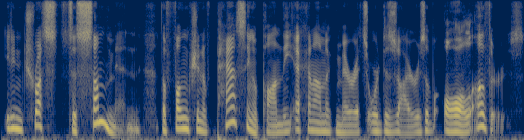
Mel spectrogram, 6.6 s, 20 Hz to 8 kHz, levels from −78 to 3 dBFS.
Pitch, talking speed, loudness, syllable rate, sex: 155 Hz, 165 wpm, -21 LUFS, 4.8 syllables/s, male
